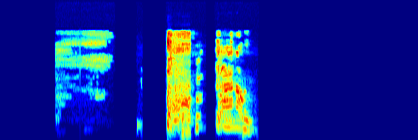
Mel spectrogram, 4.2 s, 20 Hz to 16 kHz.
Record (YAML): cough_length: 4.2 s
cough_amplitude: 30848
cough_signal_mean_std_ratio: 0.32
survey_phase: beta (2021-08-13 to 2022-03-07)
age: 45-64
gender: Male
wearing_mask: 'No'
symptom_cough_any: true
smoker_status: Ex-smoker
respiratory_condition_asthma: false
respiratory_condition_other: false
recruitment_source: REACT
submission_delay: 2 days
covid_test_result: Negative
covid_test_method: RT-qPCR
influenza_a_test_result: Negative
influenza_b_test_result: Negative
